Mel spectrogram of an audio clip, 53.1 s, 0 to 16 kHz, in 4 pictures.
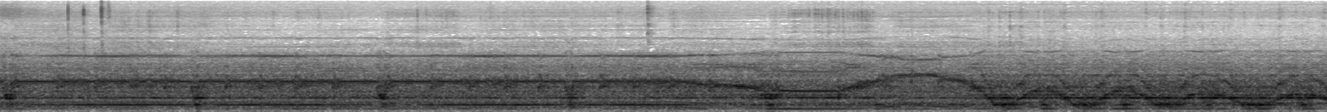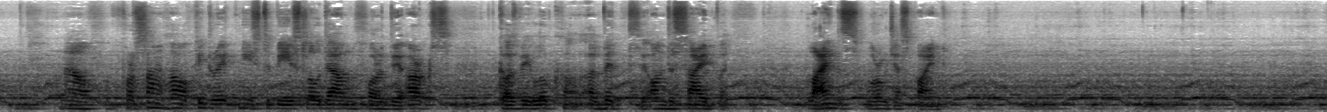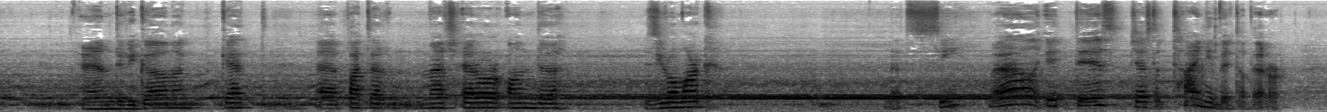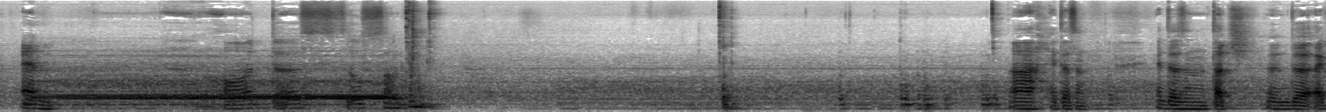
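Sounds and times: servo motors whining: 0.0 - 38.9, 40.0 - 44.2
steady machine hum: 0.0 - 53.0.

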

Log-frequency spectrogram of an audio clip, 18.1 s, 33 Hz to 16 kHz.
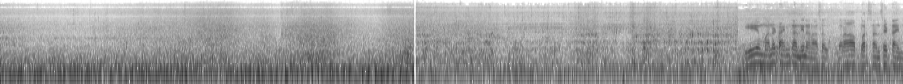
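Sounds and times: waves washing on sandy beach: 0.0 - 18.0
wind buffeting the microphone: 0.0 - 18.0.

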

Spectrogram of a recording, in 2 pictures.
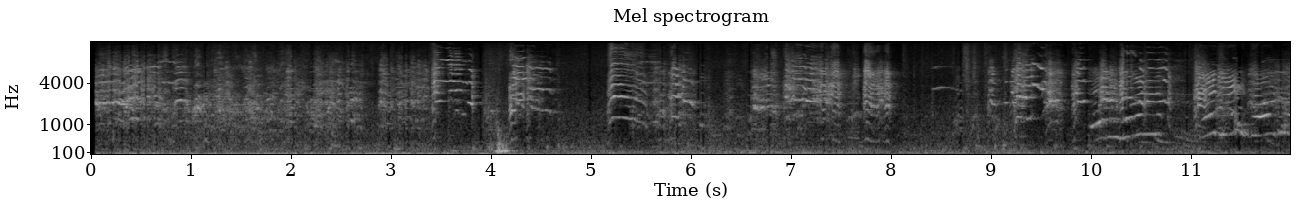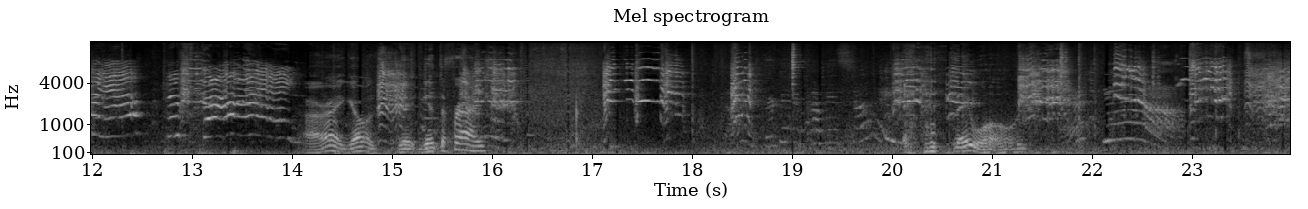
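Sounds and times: gulls squawking: 0.1 - 23.9.

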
